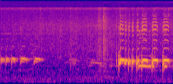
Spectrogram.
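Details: Local zebra dove (perkutut) from an Indonesian breeding farm in Bekasi, West Java, singing loudly to raise mating drive: a few soft rolling coos, a pause, then a loud burst of quick stuttering coos on two pitch levels.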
